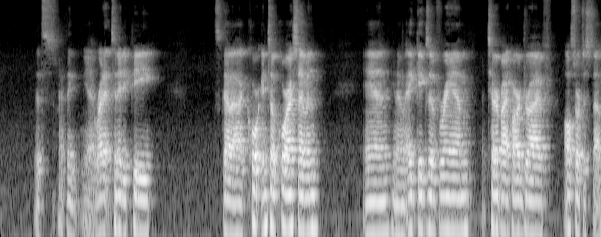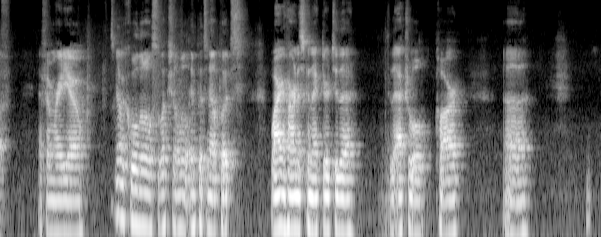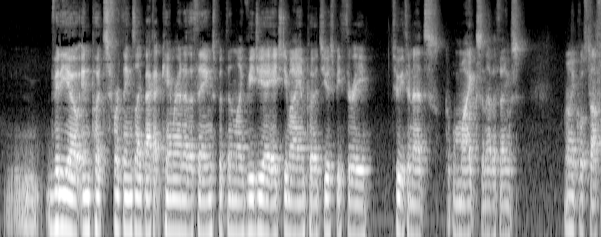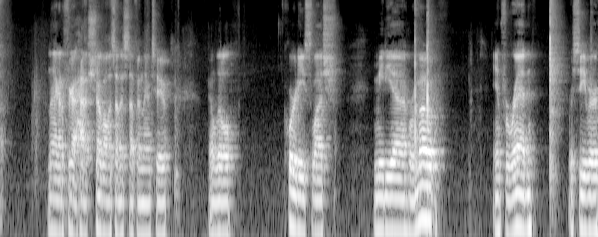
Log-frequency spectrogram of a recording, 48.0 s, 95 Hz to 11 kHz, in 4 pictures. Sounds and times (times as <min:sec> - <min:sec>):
Speech: 0:00.7 - 0:03.2, 0:04.3 - 0:06.5, 0:07.3 - 0:21.4, 0:22.1 - 0:22.7, 0:24.2 - 0:34.6, 0:35.3 - 0:36.3, 0:37.0 - 0:39.6, 0:40.2 - 0:40.9, 0:41.7 - 0:42.9, 0:43.6 - 0:45.0, 0:45.9 - 0:46.9, 0:47.5 - 0:48.0.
